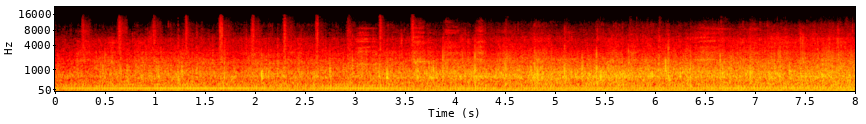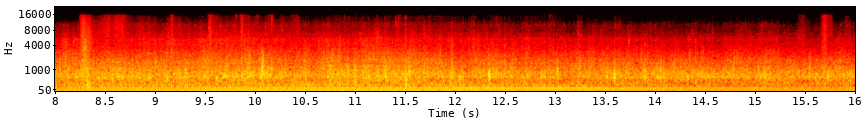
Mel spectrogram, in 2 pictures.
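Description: A vehicle engine hums in the distance.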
